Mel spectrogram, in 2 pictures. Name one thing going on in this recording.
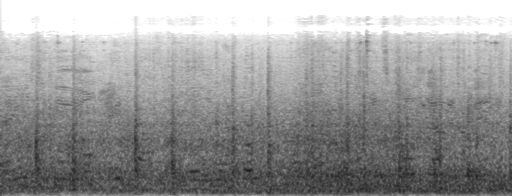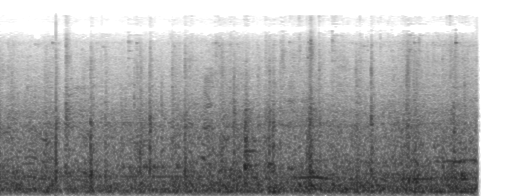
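An open vehicle rattles and clanks over a bumpy track.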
